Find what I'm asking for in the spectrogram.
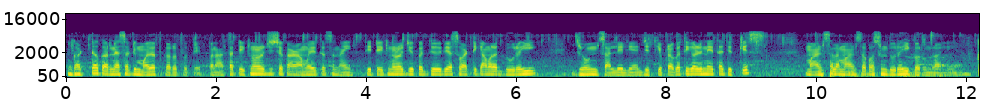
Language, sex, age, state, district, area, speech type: Marathi, male, 18-30, Maharashtra, Wardha, urban, spontaneous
